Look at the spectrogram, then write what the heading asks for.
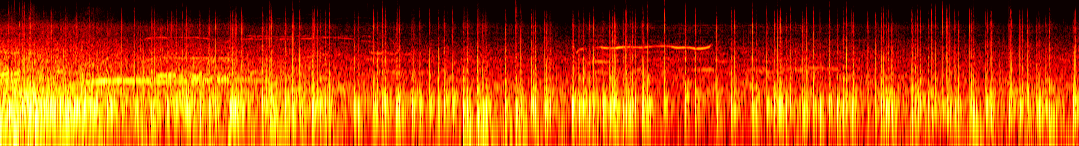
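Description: Aerial fireworks display going off in a dense barrage. A steady wash of noise for the first few seconds gives way, from about three seconds in, to a rapid run of sharp crackles and bangs.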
